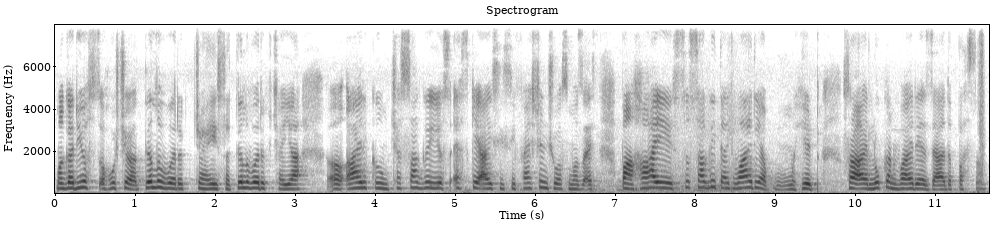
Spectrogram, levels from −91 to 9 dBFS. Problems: constant background noise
